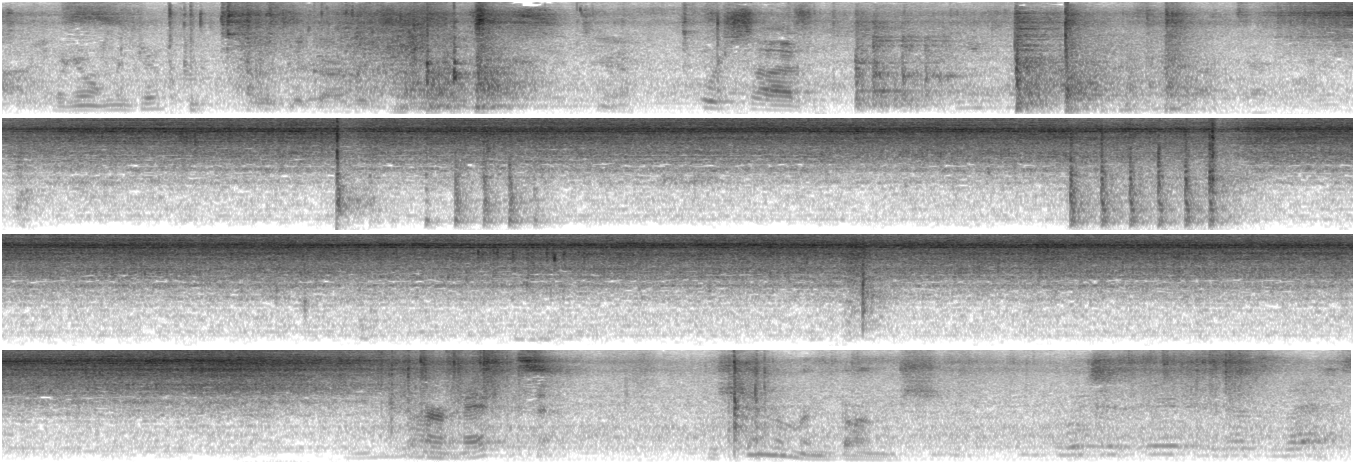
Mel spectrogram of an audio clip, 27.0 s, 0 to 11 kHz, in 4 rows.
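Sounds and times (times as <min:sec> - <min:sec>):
faucet running into steel sink: 0:06.5 - 0:22.6.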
